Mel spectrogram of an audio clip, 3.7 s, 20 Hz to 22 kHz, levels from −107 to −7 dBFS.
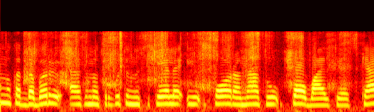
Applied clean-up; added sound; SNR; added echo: none; Chewing, mastication; 13 dB; none.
